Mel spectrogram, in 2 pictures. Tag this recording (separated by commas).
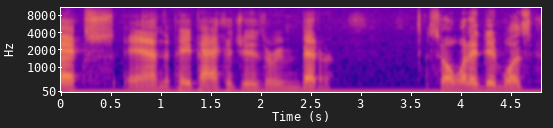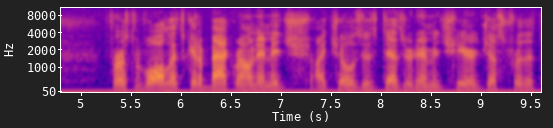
Speech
